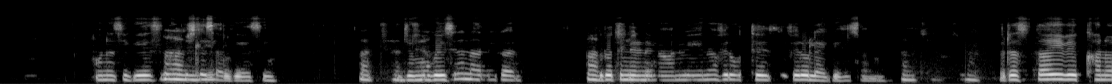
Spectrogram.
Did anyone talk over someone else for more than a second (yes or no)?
no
